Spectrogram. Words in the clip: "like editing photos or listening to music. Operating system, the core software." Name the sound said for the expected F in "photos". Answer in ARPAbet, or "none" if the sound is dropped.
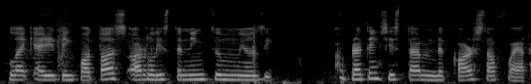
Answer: P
